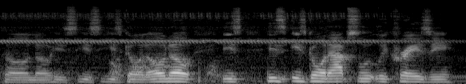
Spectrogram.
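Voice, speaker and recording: A man's voice: mid-range voice, steady tone, normal speed, background noise. A man streaming a game, chatting casually with a co-host and reading game text aloud in a playful way. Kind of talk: casual game playthrough commentary.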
